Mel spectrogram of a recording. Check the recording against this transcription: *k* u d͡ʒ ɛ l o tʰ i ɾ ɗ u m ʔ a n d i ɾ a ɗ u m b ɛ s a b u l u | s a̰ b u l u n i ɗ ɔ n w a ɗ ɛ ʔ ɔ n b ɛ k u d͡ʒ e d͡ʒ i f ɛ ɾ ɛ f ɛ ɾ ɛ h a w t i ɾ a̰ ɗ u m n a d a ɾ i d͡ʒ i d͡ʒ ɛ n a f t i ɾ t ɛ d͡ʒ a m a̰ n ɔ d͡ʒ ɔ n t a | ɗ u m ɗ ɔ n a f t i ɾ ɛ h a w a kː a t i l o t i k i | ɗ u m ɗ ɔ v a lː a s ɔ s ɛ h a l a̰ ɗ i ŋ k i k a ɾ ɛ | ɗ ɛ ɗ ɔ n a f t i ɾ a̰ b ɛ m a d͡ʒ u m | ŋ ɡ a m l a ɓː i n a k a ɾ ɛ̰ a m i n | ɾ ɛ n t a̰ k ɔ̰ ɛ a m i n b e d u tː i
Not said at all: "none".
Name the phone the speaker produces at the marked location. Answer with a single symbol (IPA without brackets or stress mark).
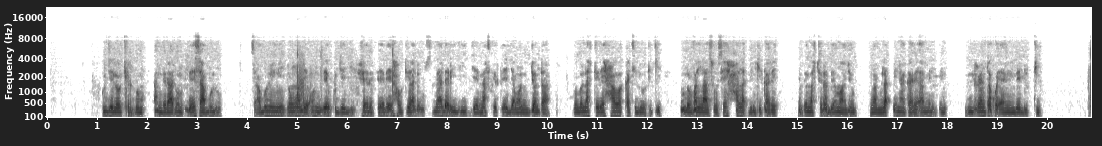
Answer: k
